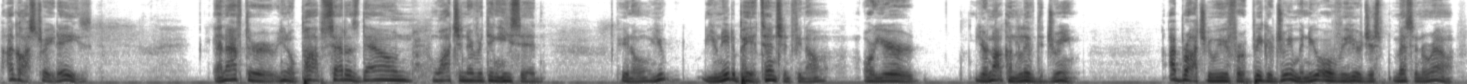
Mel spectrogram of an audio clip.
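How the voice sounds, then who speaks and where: Man from tonga, forties, husky voice, dry close sound, lively storyteller. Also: medium pitch, moderate pace, no echo. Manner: animated storyteller, acts out quotes. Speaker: guest. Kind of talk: casual storytelling interview.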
